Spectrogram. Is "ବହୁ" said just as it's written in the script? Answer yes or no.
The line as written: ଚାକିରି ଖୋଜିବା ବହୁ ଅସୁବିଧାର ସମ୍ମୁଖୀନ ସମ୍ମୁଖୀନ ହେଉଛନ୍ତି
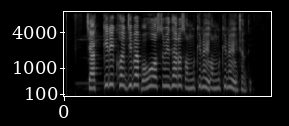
yes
